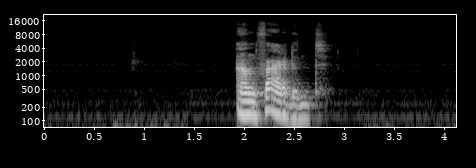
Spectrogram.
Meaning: present participle of aanvaarden
- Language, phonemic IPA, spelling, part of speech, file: Dutch, /aɱˈvardənt/, aanvaardend, verb, Nl-aanvaardend.ogg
